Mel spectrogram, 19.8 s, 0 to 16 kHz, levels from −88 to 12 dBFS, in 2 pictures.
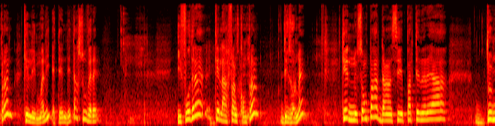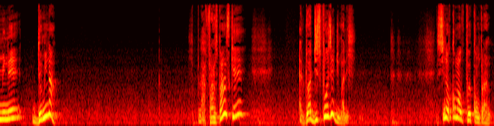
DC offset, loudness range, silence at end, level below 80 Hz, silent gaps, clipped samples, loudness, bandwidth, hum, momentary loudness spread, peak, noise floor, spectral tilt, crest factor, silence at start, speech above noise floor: under 0.1%; 5 LU; 0.05 s; -60 dBFS; none; under 0.1%; -22 LUFS; 14 kHz; none; 17 LU; -6 dBFS; -53 dBFS; -5.5 dB/octave; 18 dB; 0 s; 32 dB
